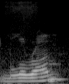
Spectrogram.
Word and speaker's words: Mola Ram: What scared me was how do you pronounce his name? Mularam? Molaram, Mola Ram.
